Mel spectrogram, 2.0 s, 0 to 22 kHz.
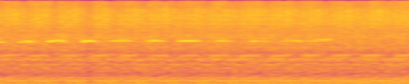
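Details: VW Beetle with Subaru EJ20 engine, hot idle, oil pressure 1–2 psi hot vs 75 cold: sharp regular tapping about six times a second tied to engine speed; knock with low oil pressure, later improved by replacing PCV valve.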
